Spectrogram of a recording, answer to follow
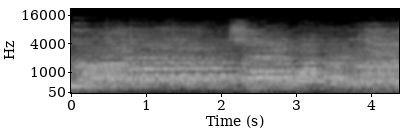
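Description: Show soundtrack music played over outdoor loudspeakers: a choir singing sustained, overlapping notes.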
